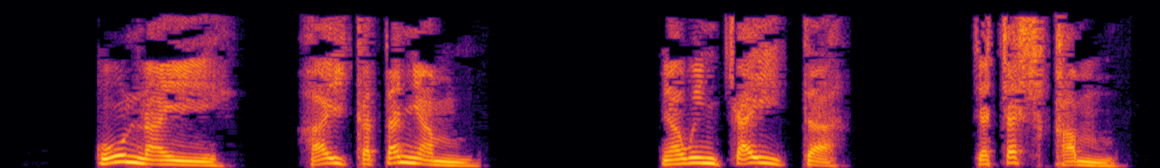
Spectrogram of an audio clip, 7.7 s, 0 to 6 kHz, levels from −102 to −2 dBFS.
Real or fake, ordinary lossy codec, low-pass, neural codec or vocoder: real; MP3, 24 kbps; 5.4 kHz; none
